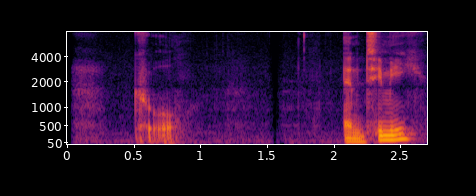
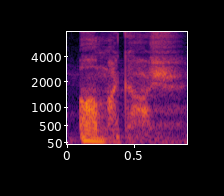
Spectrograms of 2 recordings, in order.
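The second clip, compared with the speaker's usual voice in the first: awed whisper; 7 dB quieter than usual. Real, not acted. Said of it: "awe at the art".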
